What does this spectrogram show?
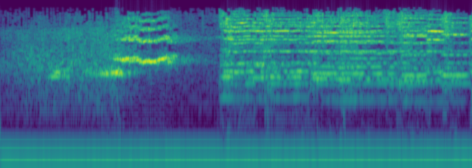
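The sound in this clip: Tires skid with a loud, hissing screech for about two seconds as a taxi pulls up, followed by a sustained tonal sound.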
